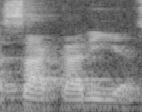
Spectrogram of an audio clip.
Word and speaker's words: Zacharias: Ravi Zacharias, se escribe con Zacarías con Z, y Zacharías, así se escribe, pero se pronuncia Zacarías, se escribe Zacharías.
